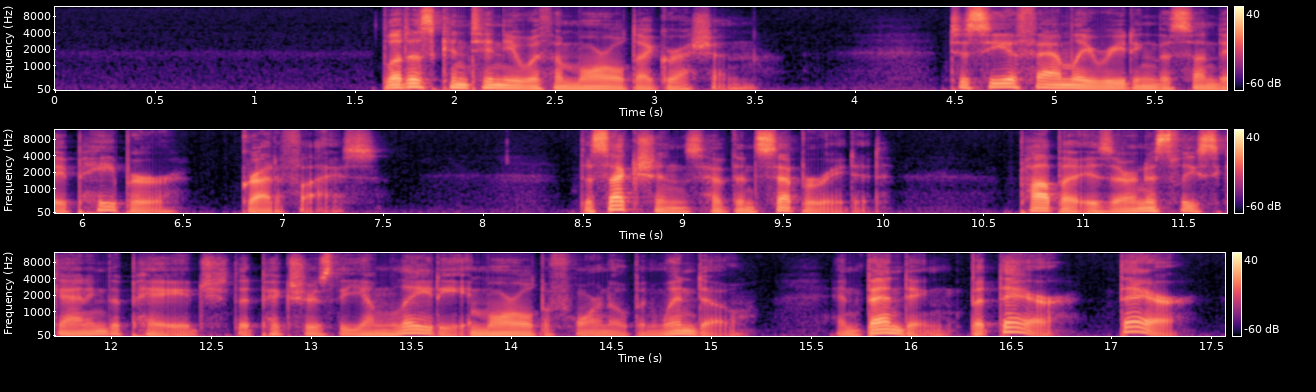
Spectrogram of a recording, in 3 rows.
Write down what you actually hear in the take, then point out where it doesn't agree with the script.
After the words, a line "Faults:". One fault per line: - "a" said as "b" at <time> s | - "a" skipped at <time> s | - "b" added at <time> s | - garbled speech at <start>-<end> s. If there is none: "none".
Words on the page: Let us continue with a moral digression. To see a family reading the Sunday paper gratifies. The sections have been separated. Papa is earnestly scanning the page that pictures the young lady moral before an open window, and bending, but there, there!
Let us continue with a moral digression. To see a family reading the Sunday paper gratifies. The sections have been separated. Papa is earnestly scanning the page that pictures the young lady moral before an open window, and bending, but there, there!
Faults:
none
